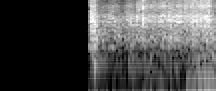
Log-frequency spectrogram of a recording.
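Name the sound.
car engine starting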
